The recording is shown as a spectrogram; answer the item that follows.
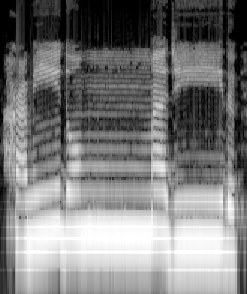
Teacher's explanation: دال کے دو پیش میم کے ساتھ ملائے جائیں گے · دال آخر میں آ رہا ہے تو اس پہ ہم وقف کر رہے ہیں، تو یہاں پہ قلقلہ ہوگا، آواز پلٹ کے واپس آئے گی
